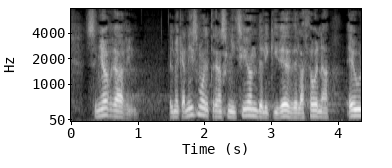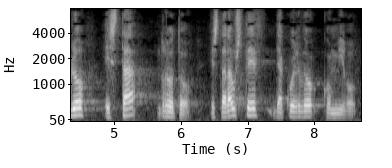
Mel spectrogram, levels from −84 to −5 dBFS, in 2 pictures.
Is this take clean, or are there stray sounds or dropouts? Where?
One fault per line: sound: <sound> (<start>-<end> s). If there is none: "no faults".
no faults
